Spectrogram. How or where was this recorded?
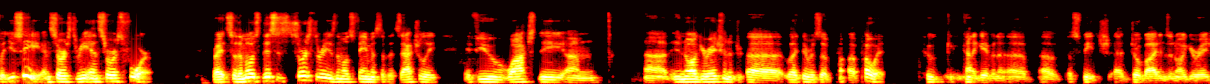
video call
